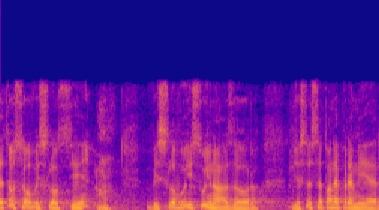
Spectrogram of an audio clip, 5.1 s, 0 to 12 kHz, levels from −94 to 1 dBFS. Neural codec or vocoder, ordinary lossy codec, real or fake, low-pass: none; MP3, 64 kbps; real; 7.2 kHz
